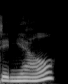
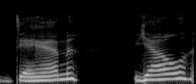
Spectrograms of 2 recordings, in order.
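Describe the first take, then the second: First: The ending is blended, without a distinct 'yell'. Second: The ending sounds like a separate, distinct 'yell'. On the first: This is how the speaker and those around her say it. "I was saying Danielle" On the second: This is how others want it said. "they want me to say it with more of a Dan yell"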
